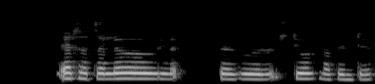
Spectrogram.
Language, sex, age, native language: Icelandic, female, 18-19, Icelandic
